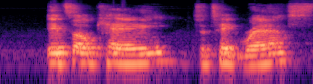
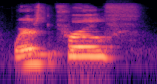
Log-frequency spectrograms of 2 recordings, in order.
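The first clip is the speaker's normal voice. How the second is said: exasperated demand; 10 semitones higher, slower than usual. Real, not acted.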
